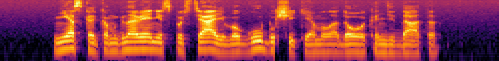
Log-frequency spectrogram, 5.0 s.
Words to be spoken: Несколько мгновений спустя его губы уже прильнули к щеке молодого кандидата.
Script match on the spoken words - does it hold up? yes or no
no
